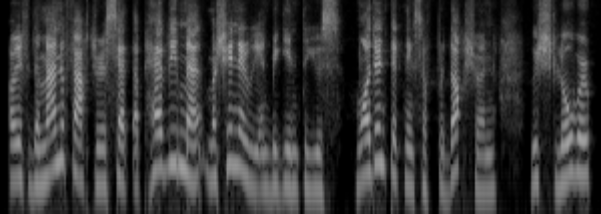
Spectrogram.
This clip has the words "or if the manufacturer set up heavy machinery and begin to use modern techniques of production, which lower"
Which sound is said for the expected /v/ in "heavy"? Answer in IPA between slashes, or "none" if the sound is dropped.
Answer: /v/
